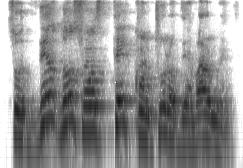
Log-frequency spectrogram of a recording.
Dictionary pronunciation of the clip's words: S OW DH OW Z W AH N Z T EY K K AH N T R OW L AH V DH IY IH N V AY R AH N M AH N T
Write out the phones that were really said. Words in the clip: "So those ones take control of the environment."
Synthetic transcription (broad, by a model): S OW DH OW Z W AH N S T EY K K AH N T R OW L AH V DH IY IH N V AY R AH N M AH N T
